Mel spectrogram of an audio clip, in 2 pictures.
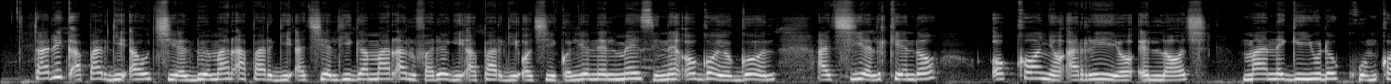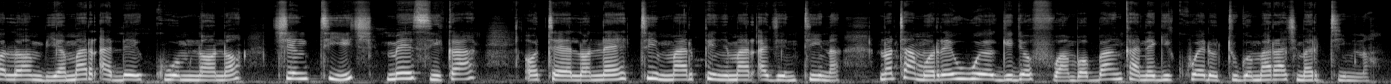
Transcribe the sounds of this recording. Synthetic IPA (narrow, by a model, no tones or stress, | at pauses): taɾɪkaparɡɪʔaʊt͡ʃɪɛldwemaɾaparɡɪʔat͡ʃɪɛlɦiɡamaɾalʊfaɾjɔɡɪʔaparɡɪʔɔt͡ʃɪkɔlɪɔnelmɛsinɛʔɔɡɔjɔɡolat͡ʃɪɛlkendoː | kʰɔɲɔʔaɾɪjɔʔɛlɔt͡ʃ | manɛɡɪjudokwomkɔlɔmbiamaradekːwomnɔnɔt͡ʃjeŋtʰit͡ʃmɛsikaɔtɛlɔnɛtimːarpiɲmarad͡ʒɛntinanɔtamɔɾɛwojoɡɪd͡ʒɔfwambɔbaŋkanɛɡɪkwɛdotuɡomaɾat͡ʃmartʰimnɔ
